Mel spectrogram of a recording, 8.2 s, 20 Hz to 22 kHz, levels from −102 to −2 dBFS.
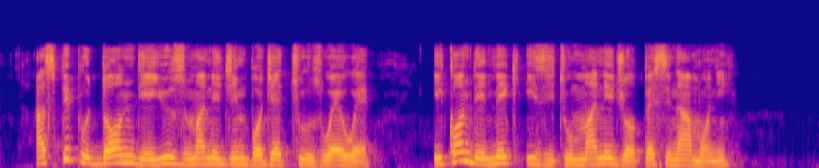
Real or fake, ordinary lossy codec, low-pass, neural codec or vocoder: fake; none; 7.2 kHz; codec, 16 kHz, 4.8 kbps, FACodec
